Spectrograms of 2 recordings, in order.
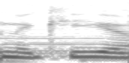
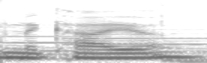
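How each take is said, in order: First: The name is said as Nakia. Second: The name is said as Nakaya. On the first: The speaker calls it wrong. "when people be like, "Oh, Nakia," I'm like, "No, there's an extra A."" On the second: The speaker calls it right. "I like Nakaya"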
